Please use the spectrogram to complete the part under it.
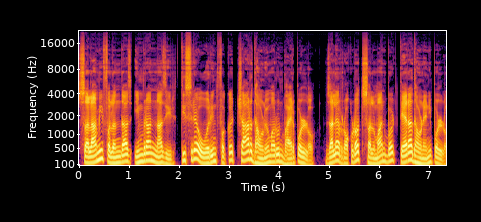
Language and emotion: Goan Konkani, neutral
